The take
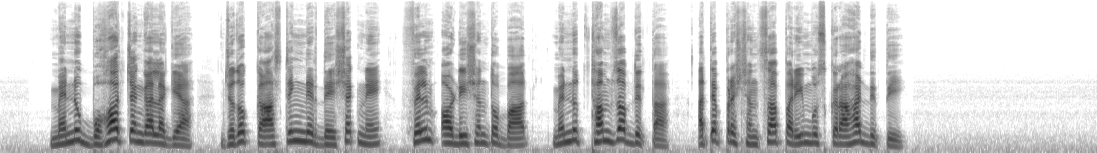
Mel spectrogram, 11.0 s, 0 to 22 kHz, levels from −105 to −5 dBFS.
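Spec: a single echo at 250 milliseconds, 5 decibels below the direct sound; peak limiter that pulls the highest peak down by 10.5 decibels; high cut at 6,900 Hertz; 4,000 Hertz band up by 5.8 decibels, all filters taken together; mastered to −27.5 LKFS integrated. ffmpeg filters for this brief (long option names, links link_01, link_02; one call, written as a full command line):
ffmpeg -i in.wav -af "lowpass=6900,equalizer=frequency=4000:width_type=o:gain=7.5,alimiter=limit=-19.5dB:level=0:latency=1,aecho=1:1:250:0.562,volume=4.5dB" out.wav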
